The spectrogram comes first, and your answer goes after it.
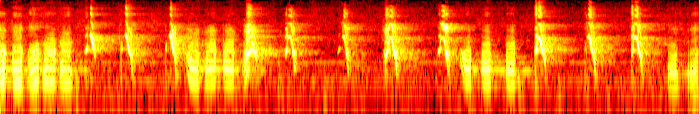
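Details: An otter gives low pulsed chatter, then a quick string of sharp, upward-sweeping chirps and squeaks, several each second.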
